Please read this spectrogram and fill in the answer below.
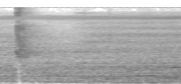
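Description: Small screw press running, its motor-driven screw turning with a steady machine hum and a faint tone. A brief hiss sounds about a quarter second in.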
